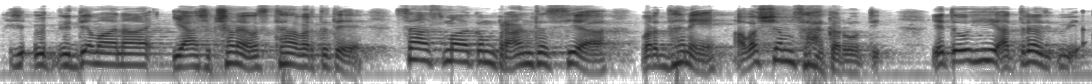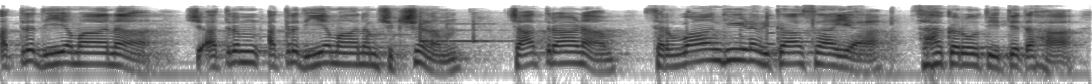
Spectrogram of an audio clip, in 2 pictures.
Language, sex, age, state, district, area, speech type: Sanskrit, male, 18-30, Karnataka, Chikkamagaluru, rural, spontaneous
